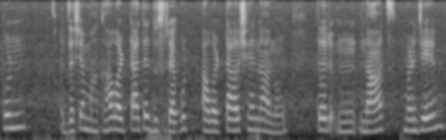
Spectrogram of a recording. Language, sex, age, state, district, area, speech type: Goan Konkani, female, 18-30, Goa, Quepem, rural, spontaneous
